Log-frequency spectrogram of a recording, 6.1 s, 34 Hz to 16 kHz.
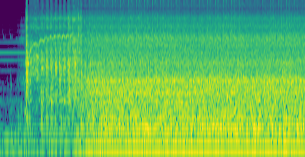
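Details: Range Rover L322 TDV8 diesel with earlier intermittent starting issues, first start after fitting a new (non-AGM) battery: a brief one-second crank catches cleanly and settles into a smooth, even idle. Normal engine start.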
